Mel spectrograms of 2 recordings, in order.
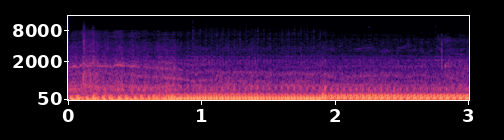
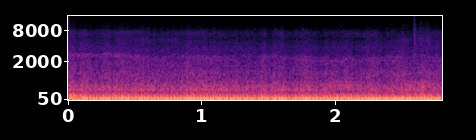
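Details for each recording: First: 1995 Honda VT1100 Shadow ACE V-twin, recently run after sitting for a few years, on the road under throttle. Loud, lumpy beat with a crisp exhaust note rising and settling cleanly; engine sounds healthy despite the very loud exhaust. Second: 1995 Honda VT1100 Shadow ACE cruiser, recently run after sitting for a few years, ridden on the road. Loud, deep, booming exhaust rumble, way too loud, about 72 dB measured stationary at one meter by phone.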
